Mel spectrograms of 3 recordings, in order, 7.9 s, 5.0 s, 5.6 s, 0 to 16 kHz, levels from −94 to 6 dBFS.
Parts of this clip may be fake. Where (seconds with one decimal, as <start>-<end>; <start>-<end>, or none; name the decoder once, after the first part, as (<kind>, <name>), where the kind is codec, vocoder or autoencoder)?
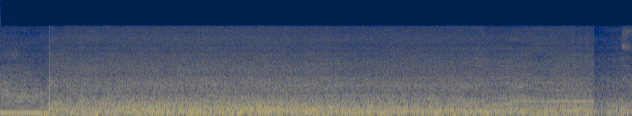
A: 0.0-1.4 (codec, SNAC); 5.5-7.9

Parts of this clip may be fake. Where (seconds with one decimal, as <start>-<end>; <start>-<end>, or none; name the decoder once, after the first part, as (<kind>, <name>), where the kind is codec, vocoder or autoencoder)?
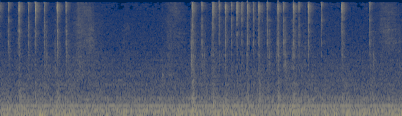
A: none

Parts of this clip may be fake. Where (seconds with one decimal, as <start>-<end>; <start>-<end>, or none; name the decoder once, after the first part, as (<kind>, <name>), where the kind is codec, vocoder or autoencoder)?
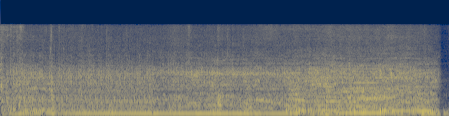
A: 1.9-5.6 (codec, SNAC)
